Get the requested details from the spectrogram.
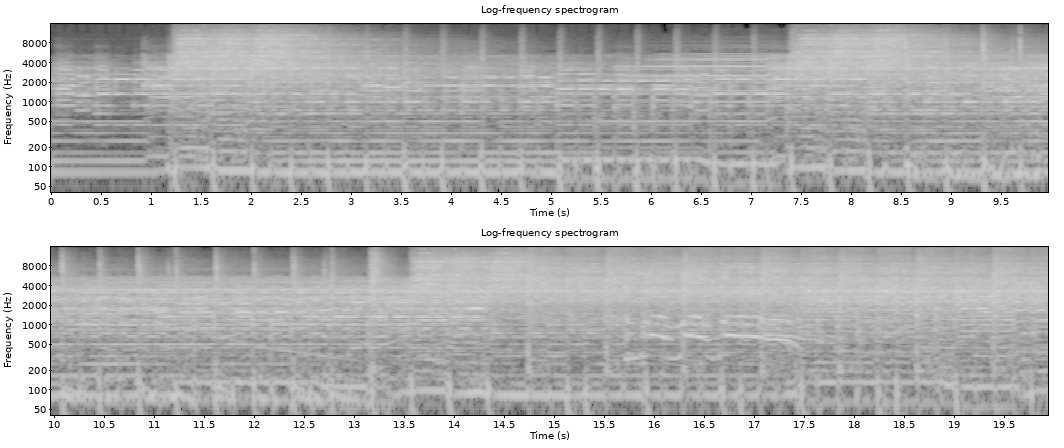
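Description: A loud hard rock track used as an entrance theme plays steadily throughout, with dense distorted guitars and a driving, regular drumbeat filling the mix, and no voices talking over it.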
